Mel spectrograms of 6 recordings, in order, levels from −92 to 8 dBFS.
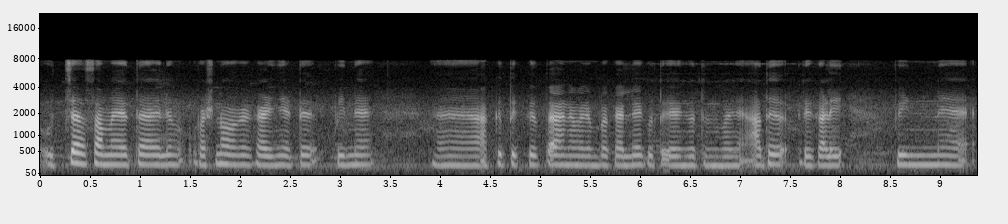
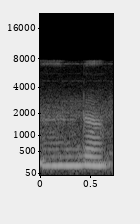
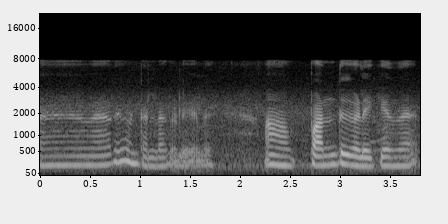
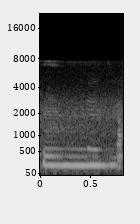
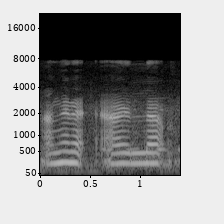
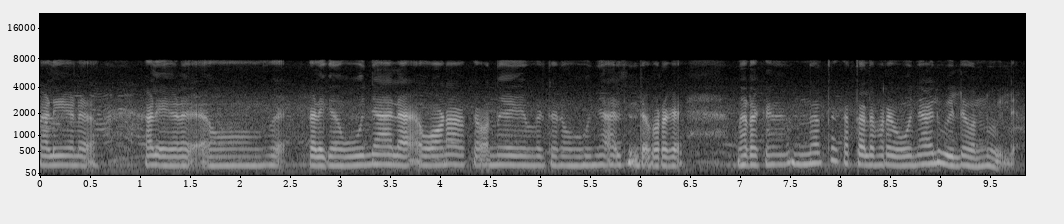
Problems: low volume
